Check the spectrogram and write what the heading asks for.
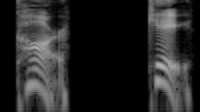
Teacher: Australian English. R sounds are softened or dropped.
